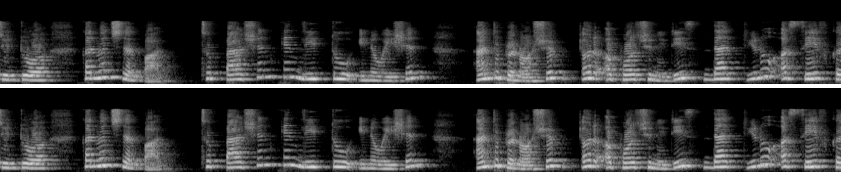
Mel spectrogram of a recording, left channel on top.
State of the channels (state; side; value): normal; both; correlation 0.87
